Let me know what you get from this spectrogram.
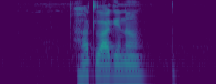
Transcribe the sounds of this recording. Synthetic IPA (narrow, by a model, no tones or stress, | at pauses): hat̪laɡenʌ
